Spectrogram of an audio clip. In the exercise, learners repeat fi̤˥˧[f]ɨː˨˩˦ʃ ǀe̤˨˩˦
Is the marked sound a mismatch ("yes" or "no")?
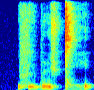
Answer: yes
